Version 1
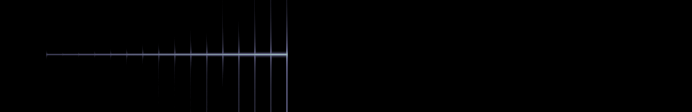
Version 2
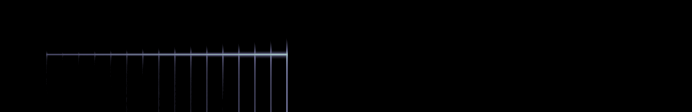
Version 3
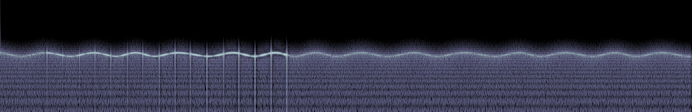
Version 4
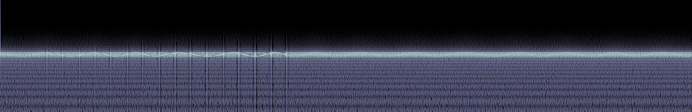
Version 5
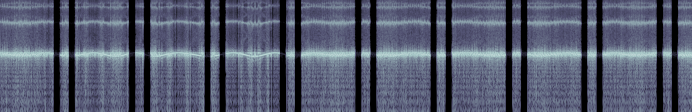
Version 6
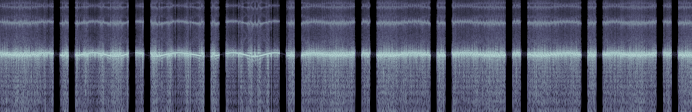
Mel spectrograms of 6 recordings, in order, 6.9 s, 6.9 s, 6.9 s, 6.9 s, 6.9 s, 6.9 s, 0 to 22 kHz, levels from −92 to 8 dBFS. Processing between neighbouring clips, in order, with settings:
steep low-pass 3.4 kHz; trim +8.5 dB
spectral levelling over time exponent 0.2; wow and flutter 110 cents; comb 3.5 ms, depth 98%; trim +1 dB
spectral levelling over time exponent 0.2; trim -7.5 dB
compressor with a negative ratio -18 dBFS, ratio -0.5; waveshaping leveller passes 5; trance gate "xxxxxxx.x." 199 bpm -60 dB
overdrive pedal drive 8 dB, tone 3.1 kHz, clips at -4 dBFS

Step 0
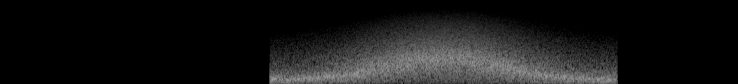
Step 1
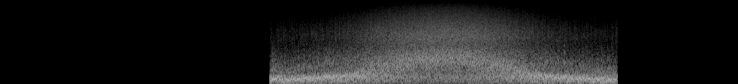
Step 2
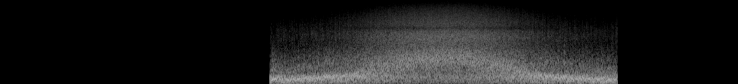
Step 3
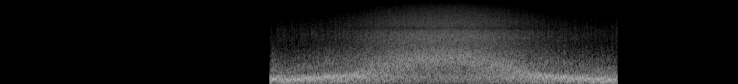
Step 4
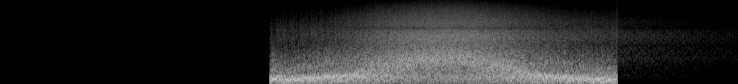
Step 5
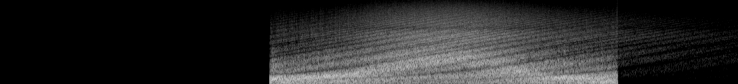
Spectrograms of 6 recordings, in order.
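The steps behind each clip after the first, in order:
high-order bell 1.2 kHz -9.5 dB 2.7 oct; waveshaping leveller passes 3
dynamic bell 5.5 kHz, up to -7 dB, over -53 dBFS, Q 4.8
no audible change
feedback echo behind a high-pass 289 ms, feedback 76%, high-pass 2.8 kHz, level -14.5 dB; trim +6.5 dB
Shepard-style flanger rising 0.7 Hz; trim +5.5 dB

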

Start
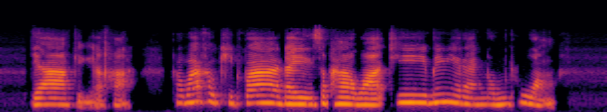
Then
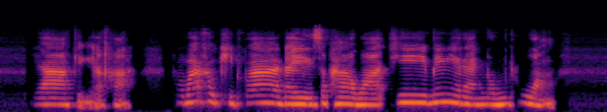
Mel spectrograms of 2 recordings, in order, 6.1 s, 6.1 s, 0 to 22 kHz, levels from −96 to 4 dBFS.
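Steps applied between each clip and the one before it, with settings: peak limiter -18.5 dBFS, peak gain reduction 8 dB; high-order bell 600 Hz -8.5 dB 2.9 oct; attacks held to a fixed rise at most 280 dB/s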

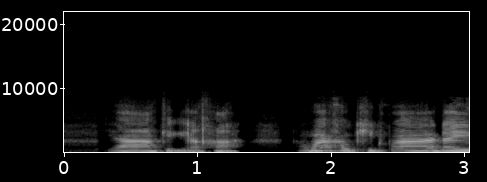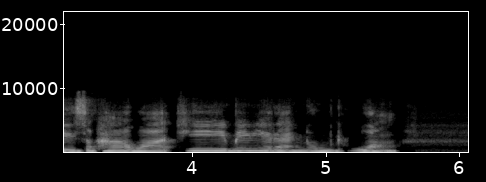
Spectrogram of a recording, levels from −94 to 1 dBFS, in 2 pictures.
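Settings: frequency shift +24 Hz; trim -6.5 dB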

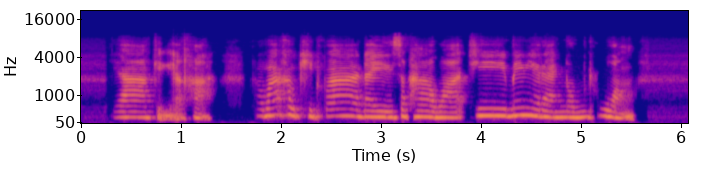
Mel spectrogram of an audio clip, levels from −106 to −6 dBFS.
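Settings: compression, threshold -41 dBFS, peak gain reduction 8 dB; trim +5.5 dB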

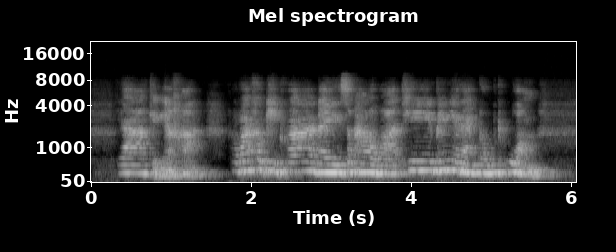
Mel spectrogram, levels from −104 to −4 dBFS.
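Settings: simulated room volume 370 m³, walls furnished, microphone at 5 m; trim -5 dB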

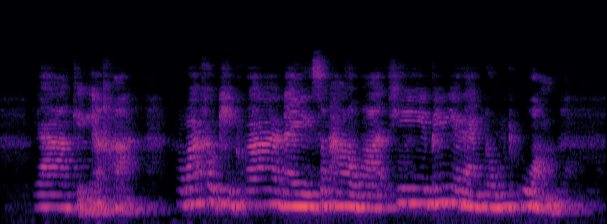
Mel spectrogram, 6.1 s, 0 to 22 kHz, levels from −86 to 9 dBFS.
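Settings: feedback delay 317 ms, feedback 25%, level -23 dB

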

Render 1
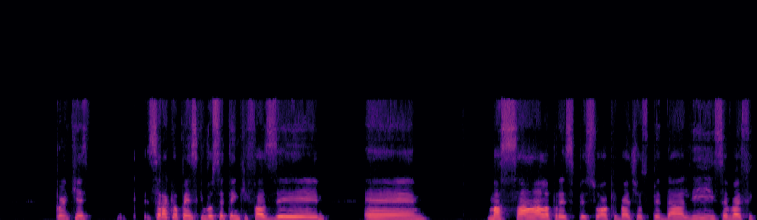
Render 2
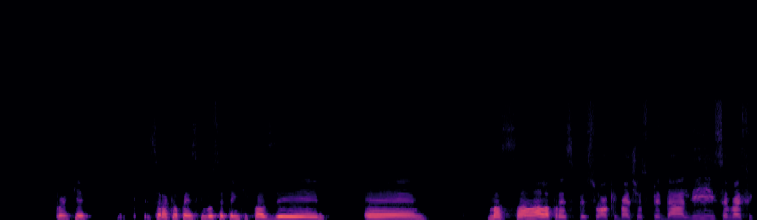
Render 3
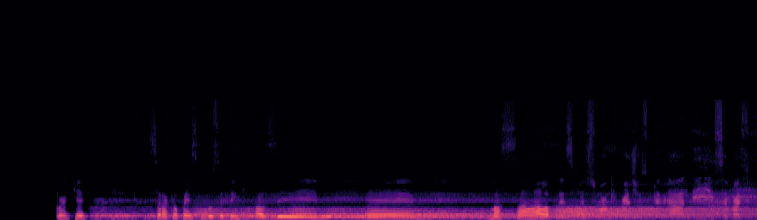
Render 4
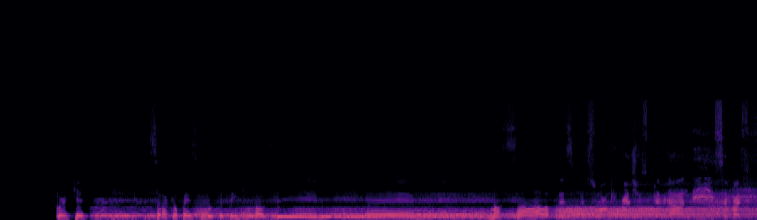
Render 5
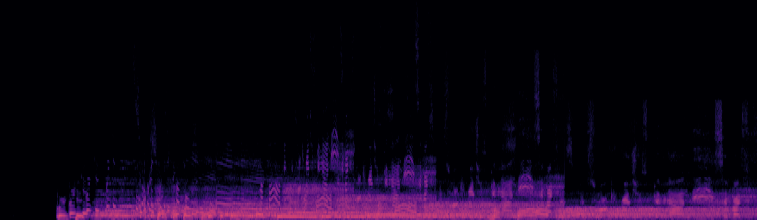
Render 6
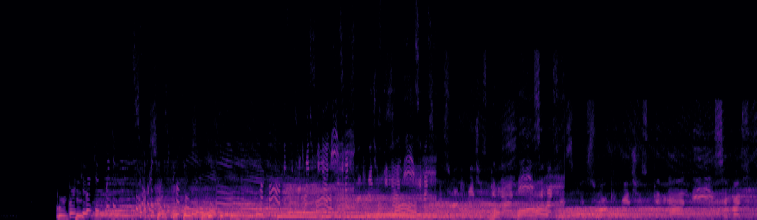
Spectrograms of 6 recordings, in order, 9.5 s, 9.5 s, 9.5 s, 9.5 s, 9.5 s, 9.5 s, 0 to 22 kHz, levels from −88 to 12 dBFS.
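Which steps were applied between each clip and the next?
band-pass sweep 490 Hz -> 2.1 kHz, 6.49–7.68 s
echo that smears into a reverb 524 ms, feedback 62%, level -8 dB; trim +6 dB
compression 12:1, threshold -32 dBFS, peak gain reduction 16.5 dB
ever faster or slower copies 359 ms, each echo +6 st, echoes 3; trim -1 dB
phaser 0.4 Hz, delay 1.3 ms, feedback 31%; trim +3.5 dB

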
